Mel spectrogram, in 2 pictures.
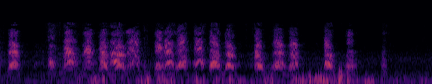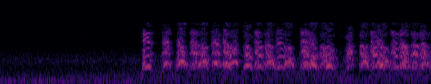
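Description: Dogs barking rapidly, several barks a second, in two bouts with a pause of about two seconds in the middle.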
